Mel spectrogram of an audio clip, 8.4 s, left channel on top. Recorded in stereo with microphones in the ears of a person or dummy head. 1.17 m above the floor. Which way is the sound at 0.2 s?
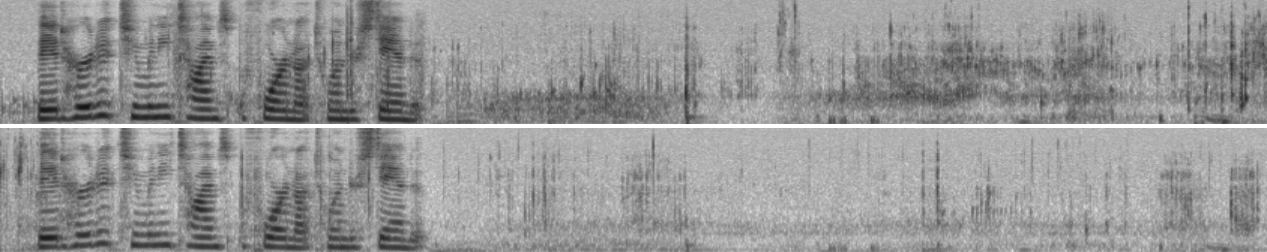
15° left (ahead or behind).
